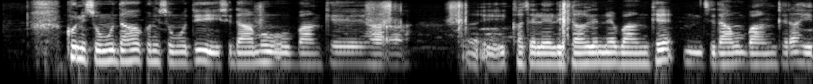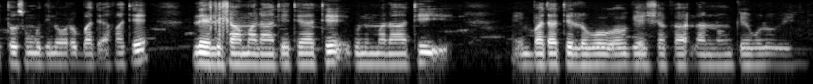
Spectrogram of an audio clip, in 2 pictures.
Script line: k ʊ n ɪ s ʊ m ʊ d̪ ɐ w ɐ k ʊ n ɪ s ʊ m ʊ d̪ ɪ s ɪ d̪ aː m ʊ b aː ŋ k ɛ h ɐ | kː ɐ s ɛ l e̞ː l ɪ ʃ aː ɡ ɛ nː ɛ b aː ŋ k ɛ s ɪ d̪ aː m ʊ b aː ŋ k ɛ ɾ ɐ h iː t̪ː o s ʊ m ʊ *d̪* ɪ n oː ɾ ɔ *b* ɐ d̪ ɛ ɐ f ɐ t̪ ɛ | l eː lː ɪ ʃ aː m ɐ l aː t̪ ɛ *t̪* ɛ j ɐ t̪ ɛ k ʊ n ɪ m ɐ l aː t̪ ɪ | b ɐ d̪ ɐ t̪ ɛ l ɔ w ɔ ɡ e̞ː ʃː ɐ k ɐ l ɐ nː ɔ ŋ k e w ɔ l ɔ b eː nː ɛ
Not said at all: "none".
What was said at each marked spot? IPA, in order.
d̪, b, t̪

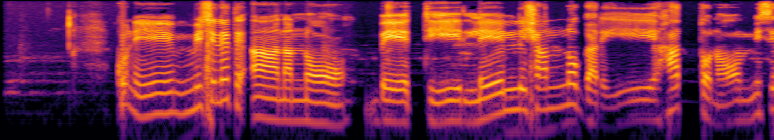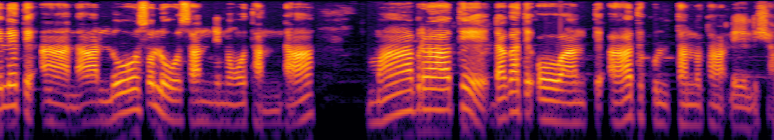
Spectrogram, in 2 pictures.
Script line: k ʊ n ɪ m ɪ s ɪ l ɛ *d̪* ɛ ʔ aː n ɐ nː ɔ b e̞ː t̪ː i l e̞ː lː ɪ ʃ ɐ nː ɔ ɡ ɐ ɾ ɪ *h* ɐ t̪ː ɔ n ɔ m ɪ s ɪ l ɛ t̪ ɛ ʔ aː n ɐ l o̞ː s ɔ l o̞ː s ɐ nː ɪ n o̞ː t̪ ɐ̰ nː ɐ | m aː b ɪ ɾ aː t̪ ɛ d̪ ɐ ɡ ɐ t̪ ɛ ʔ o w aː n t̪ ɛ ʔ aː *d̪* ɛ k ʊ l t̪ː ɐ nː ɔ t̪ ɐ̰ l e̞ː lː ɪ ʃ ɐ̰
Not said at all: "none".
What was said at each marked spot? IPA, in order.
t̪, h, t̪

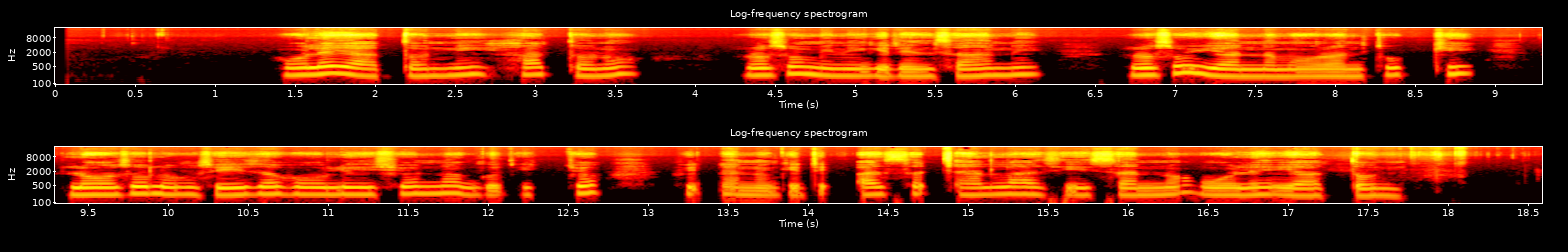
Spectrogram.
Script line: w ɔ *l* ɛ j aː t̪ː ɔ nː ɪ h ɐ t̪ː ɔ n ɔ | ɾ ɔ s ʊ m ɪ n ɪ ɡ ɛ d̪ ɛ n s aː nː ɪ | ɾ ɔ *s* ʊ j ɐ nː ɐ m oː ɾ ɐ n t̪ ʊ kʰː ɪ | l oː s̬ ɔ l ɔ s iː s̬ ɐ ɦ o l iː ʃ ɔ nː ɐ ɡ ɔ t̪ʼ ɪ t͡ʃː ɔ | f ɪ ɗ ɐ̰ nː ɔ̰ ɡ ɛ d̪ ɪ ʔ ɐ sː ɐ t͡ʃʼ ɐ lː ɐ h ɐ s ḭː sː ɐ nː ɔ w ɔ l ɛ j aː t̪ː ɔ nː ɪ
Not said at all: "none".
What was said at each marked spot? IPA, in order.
l, s

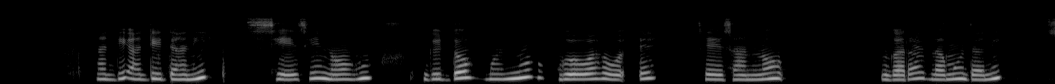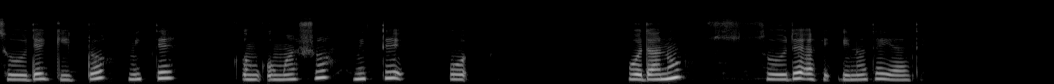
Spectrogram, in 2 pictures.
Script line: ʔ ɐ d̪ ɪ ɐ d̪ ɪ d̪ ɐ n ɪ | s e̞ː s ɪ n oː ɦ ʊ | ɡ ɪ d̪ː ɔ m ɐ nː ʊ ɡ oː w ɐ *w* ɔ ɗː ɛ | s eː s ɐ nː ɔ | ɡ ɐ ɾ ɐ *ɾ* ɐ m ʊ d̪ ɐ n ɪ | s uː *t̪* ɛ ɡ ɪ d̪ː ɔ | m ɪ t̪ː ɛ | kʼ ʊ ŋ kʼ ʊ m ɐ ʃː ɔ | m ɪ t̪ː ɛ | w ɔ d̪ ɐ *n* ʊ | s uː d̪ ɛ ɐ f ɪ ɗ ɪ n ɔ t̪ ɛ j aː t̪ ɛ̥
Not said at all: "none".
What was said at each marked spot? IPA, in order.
w, l, d̪, n

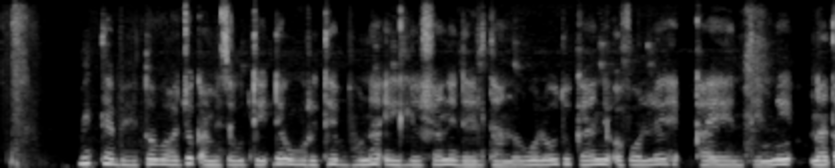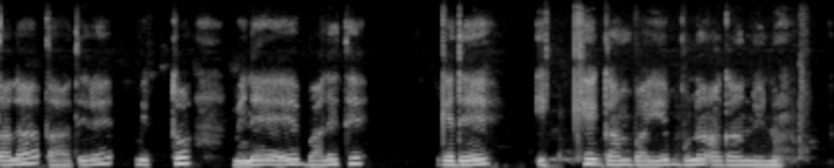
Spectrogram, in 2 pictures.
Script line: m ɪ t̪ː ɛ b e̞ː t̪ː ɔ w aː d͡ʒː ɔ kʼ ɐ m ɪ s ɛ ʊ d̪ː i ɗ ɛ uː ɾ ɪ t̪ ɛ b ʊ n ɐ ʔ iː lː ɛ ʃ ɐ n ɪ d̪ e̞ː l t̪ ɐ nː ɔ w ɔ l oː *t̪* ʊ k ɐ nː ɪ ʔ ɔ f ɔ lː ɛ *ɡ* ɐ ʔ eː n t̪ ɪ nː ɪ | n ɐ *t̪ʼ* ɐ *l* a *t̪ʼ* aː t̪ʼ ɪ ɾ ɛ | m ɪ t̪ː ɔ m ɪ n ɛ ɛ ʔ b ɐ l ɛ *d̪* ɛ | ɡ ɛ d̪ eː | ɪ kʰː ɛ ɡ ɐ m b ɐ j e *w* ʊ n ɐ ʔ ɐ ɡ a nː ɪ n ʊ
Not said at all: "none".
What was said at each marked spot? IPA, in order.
t̪, k, t̪ʼ, l, t̪ʼ, t̪, b

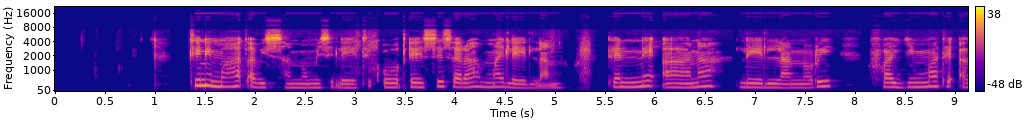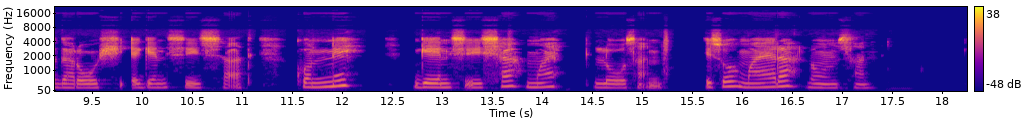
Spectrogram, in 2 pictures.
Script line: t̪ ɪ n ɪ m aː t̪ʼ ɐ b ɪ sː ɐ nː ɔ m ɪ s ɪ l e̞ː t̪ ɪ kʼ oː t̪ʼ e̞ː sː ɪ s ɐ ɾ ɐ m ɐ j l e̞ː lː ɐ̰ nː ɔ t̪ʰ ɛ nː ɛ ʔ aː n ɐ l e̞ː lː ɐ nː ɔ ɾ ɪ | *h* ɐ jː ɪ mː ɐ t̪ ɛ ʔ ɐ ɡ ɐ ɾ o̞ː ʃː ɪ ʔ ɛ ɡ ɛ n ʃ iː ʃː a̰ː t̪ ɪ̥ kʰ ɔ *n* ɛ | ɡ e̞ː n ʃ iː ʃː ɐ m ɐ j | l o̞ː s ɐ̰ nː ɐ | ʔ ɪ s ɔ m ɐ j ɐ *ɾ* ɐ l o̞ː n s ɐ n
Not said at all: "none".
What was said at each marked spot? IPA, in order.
f, nː, ɾ

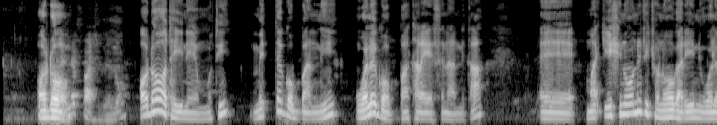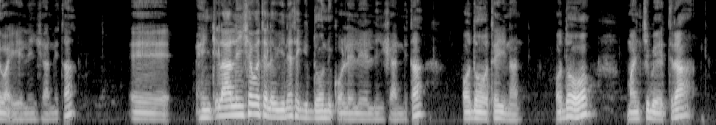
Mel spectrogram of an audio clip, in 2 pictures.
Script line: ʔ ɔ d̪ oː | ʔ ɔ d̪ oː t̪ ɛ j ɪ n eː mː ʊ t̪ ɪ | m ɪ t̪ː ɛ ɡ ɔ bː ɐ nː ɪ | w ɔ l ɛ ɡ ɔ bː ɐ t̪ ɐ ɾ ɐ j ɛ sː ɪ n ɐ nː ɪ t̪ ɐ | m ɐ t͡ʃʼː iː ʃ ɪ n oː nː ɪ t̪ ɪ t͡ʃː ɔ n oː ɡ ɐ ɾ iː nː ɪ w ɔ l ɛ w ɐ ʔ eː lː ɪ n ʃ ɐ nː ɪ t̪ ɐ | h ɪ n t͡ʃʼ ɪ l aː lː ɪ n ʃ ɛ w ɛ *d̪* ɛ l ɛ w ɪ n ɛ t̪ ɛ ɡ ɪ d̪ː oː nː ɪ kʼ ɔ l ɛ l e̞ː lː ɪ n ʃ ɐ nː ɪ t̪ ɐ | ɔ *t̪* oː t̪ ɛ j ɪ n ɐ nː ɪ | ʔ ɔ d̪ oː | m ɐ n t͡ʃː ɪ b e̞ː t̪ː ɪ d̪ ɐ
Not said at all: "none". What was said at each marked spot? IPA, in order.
t̪, d̪

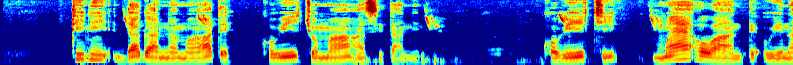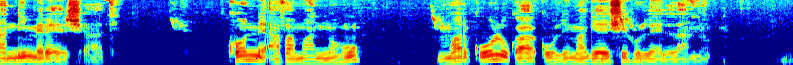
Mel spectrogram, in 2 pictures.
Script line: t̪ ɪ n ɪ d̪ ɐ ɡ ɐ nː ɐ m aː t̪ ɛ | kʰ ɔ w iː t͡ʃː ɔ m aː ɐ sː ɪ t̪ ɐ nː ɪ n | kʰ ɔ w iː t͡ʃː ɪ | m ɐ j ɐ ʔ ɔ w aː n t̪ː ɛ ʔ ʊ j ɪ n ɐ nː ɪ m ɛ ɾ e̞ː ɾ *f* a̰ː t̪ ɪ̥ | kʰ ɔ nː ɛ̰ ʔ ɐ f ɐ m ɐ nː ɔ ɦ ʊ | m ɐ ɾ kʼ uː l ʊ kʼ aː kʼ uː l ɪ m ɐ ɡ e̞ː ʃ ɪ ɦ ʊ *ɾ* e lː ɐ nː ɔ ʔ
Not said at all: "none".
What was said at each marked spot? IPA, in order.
ʃ, l

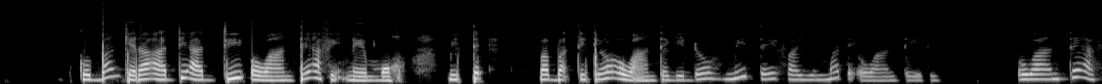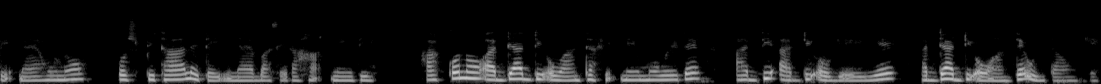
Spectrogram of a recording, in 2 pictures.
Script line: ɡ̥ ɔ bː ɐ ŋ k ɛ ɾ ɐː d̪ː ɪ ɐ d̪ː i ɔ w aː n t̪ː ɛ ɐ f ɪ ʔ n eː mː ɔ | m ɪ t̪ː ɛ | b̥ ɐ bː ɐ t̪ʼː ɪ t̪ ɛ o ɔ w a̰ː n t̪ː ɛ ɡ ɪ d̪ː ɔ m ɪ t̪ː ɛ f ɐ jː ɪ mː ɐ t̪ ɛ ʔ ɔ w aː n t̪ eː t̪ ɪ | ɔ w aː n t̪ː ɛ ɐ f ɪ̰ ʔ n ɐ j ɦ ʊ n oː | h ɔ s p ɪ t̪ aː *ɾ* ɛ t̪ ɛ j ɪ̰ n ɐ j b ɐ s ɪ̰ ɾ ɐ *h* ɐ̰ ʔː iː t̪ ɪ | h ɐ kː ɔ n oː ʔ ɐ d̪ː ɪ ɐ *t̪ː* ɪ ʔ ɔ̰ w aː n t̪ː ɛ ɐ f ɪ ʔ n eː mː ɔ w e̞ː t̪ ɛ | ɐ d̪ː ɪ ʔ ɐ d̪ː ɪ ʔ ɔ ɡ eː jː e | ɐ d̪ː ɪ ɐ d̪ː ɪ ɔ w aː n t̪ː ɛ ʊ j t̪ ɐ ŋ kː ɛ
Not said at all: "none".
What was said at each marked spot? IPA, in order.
l, h, d̪ː

